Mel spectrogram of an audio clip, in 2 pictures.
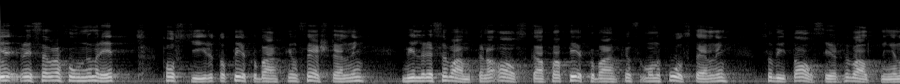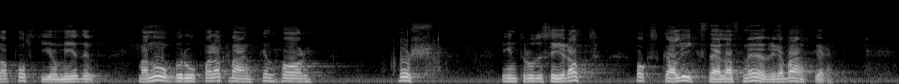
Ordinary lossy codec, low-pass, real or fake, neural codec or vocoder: none; 7.2 kHz; real; none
